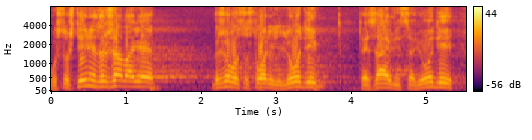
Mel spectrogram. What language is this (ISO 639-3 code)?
srp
